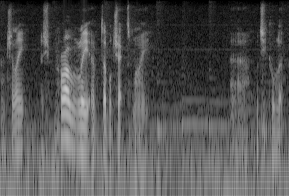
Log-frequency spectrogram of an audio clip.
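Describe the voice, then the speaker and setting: Gravelly man rambling over gameplay. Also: fairly low pitch, big pitch swings, normal speed, bright, forceful tone, soft background music. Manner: rambling, thinking aloud with self-corrections. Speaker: let's play host. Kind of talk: casual gameplay commentary. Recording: dull lo-fi recording.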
